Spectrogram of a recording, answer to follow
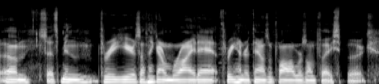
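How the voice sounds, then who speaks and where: On a very clean recording with a silent background, a man with an Appalachian accent speaks in a monotone, flat intonation. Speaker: comedian and online video creator. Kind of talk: casual chat.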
